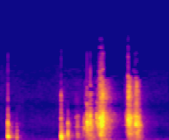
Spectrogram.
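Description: Radio-drama sound effect of a door being opened: a couple of sharp clicks, then about a second of rattling from the latch and door.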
